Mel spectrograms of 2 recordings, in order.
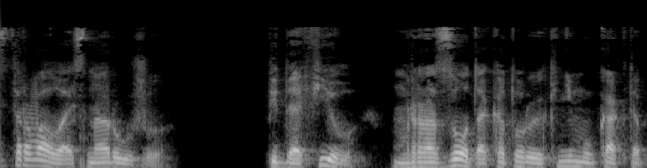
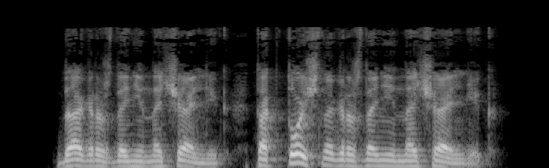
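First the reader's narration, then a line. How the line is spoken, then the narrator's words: Angry reply. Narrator (Russian): Зло ответил Артем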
